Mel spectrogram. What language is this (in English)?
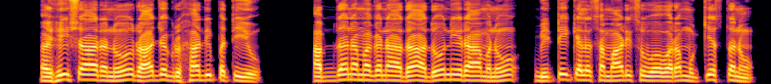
Kannada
